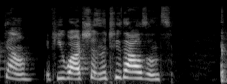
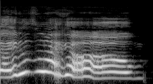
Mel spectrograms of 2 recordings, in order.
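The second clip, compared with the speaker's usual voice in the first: whiny, louder, half-sobbing plea; mock crying; 6 dB louder than usual. Retelling a wrestling show meltdown, mock tearful whine. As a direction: fake a teary wail to go home.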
